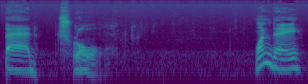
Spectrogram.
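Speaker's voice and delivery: plain reading voice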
